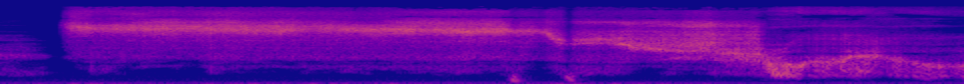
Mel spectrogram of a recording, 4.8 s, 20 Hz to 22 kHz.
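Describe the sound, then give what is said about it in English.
Someone imitates a snake with one long, loud, steady hiss held for about three seconds, which then slides into a lower, rougher breathy exhale. There is no talking. “Hey, snake. How you doing today? 1 second. I'll ask him.”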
